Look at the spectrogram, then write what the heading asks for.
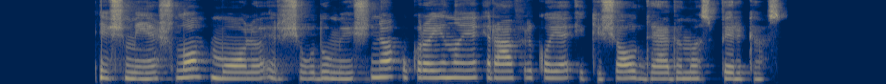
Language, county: Lithuanian, Kaunas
